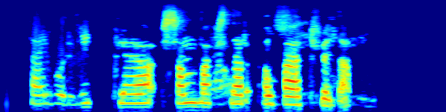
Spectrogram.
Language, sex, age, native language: Icelandic, other, 18-19, Icelandic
